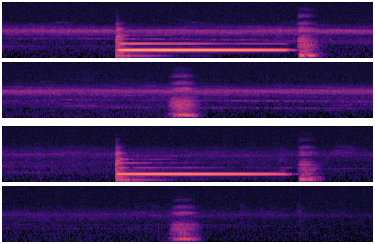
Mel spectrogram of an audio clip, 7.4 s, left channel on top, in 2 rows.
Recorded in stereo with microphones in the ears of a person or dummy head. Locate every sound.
1.1 s a guitar: 20° right (ahead or behind), 1.3 m
3.0 s a gasp: 45° left (ahead or behind), 0.6 m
